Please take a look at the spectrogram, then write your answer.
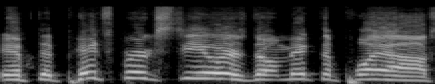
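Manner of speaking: all-out shouting, loud and high. Yelling a Steelers playoff take in all caps, Stephen A. Smith yelling. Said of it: "I should yell it".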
